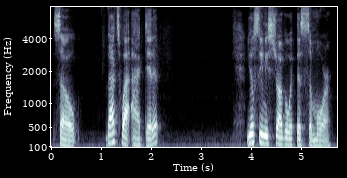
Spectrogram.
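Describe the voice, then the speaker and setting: A woman's voice: rumbling low, expressive, slow pace, dark tone. A woman hosting a crafting video, chatting cheerfully through each step and laughing at her own struggles. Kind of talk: casual crafting voice-over.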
